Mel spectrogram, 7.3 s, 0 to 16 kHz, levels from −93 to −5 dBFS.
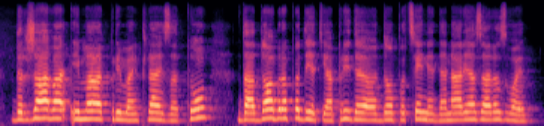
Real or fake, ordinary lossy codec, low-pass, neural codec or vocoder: fake; none; 14.4 kHz; codec, 44.1 kHz, 2.6 kbps, SNAC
